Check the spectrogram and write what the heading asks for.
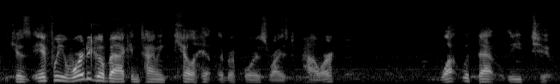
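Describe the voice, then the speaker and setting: A man on a casual podcast stream, recounting things in an animated way and stumbling over words now and then. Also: medium pitch, brisk, a little hiss or hum, rough recording. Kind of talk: casual group chat on a stream.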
